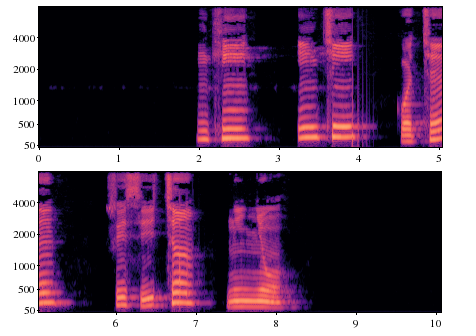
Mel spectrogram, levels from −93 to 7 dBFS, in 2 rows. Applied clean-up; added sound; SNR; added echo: none; none; none; none.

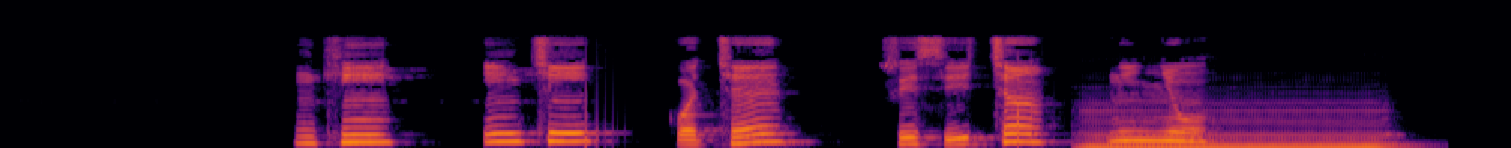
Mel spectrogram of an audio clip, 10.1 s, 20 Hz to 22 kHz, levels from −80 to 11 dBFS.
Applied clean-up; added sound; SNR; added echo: none; Bowed string instrument; 3 dB; none.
